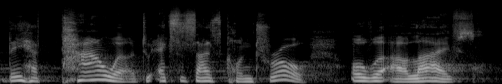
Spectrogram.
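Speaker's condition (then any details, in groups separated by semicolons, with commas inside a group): No condition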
